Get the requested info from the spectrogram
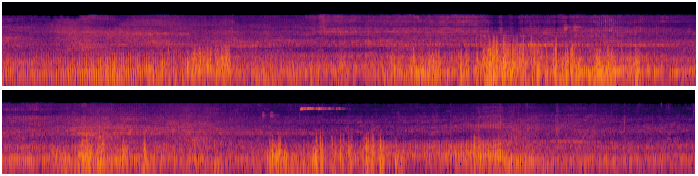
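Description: Roadside street traffic: motorcycles and motorcycle tricycles passing one after another, with the loudest pass about ten seconds in.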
